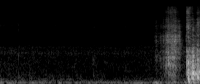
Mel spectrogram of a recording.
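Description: Fingers rubbing along a self-adhesive Gator Guard keel guard strip, pressing it onto a boat hull: a loud scraping rustle that starts about a second and a half in, after a quiet stretch.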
